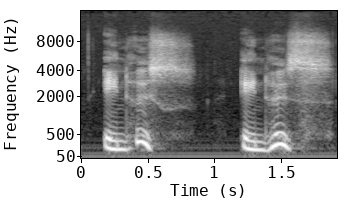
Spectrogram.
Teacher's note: you say it quicker and you don't stress the in and it became an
